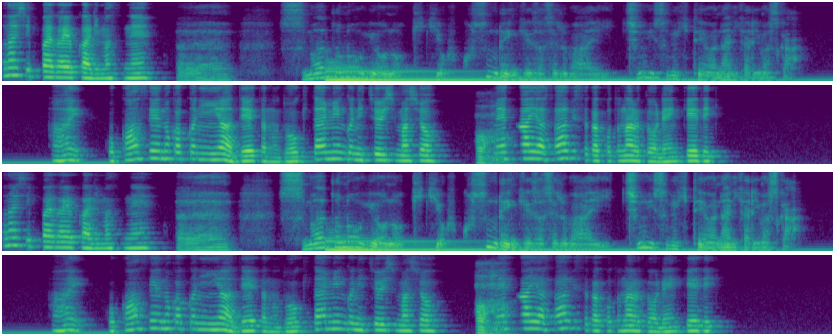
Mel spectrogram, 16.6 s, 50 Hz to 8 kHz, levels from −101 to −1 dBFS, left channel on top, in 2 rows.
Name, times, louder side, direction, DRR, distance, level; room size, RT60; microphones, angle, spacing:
voice 1, 0.0-1.5 8.8-9.1 9.5-12.6 13.2-15.5, left 3 dB, 70° left, 1.2 m, -29 dB
voice 2, 1.7-8.0 13.0-13.4, right 3 dB, 65° right, 0.7 m, -35 dB
sound 1, 3.2-9.5, left 1 dB, 30° left, 0.6 m, -33 dB
9.2 x 3.9 x 6.3 m
head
